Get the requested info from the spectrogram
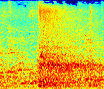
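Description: Racquetball rally in an enclosed court: the ball thuds off the walls and off racquets, the court echoes, and people talk in the background. The sound grows noticeably louder about three-quarters of a second in.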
